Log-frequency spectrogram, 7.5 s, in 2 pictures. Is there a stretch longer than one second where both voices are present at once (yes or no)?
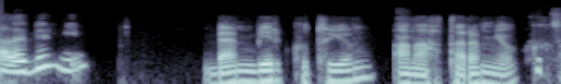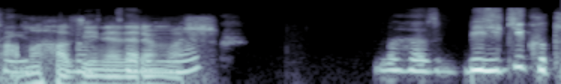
yes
